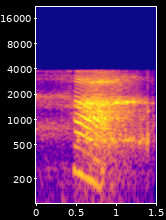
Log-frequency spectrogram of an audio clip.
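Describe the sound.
A deep breath drawn in and exhaled during a guided meditation, heard as one long, breathy, slightly wheezy rush of air after a quiet start.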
